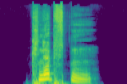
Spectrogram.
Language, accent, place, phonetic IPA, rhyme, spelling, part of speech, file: German, Germany, Berlin, [ˈknʏp͡ftn̩], -ʏp͡ftn̩, knüpften, verb, De-knüpften.ogg
- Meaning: inflection of knüpfen: 1. first/third-person plural preterite 2. first/third-person plural subjunctive II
